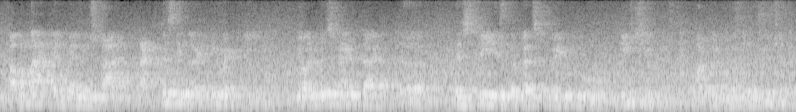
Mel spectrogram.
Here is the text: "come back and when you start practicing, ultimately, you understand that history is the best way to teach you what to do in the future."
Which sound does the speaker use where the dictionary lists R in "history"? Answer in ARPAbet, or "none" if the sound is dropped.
R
